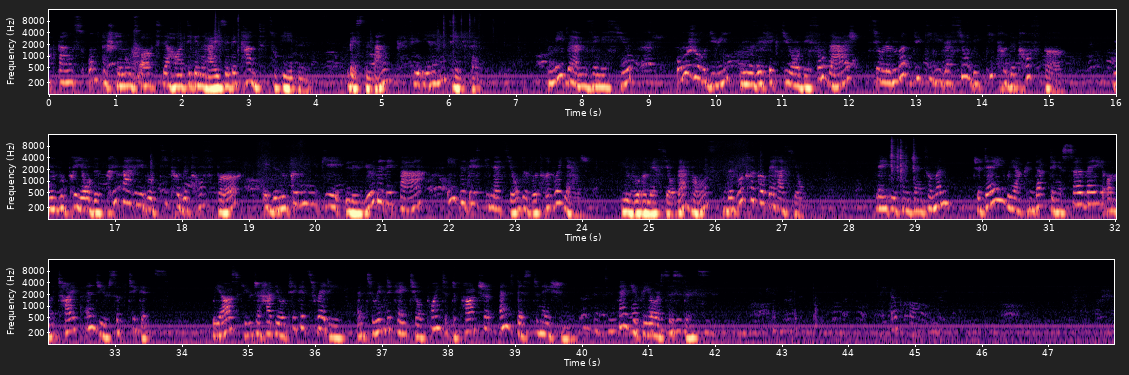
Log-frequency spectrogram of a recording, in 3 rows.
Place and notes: Spiez nach Goppenstein
Fahrt im Zug nach Goppenstein
Spiez, Schweiz, 11 July 2011, 19:15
